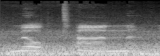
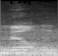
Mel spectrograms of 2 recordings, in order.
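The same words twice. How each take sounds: First: The T in the middle is clearly pronounced. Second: The T in the middle is dropped or swallowed.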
